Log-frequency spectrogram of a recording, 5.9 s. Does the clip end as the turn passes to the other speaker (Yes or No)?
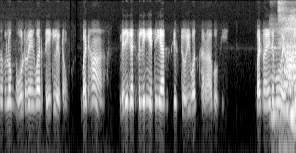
No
